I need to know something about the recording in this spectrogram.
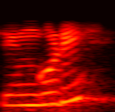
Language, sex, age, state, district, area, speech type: Odia, female, 18-30, Odisha, Jajpur, rural, conversation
